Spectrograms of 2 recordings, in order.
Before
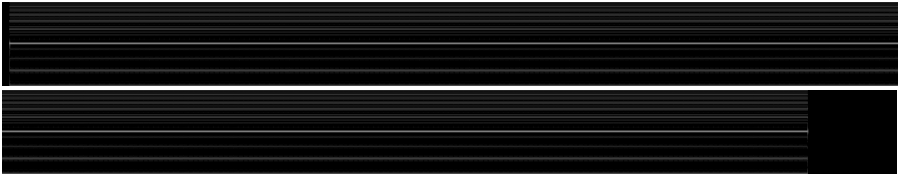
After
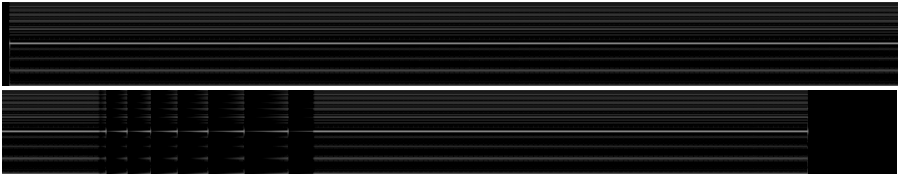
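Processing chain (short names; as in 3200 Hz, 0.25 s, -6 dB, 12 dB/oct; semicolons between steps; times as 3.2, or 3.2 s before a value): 9.92–12.07 dB-ramp tremolo swelling 5.2 Hz -> 1.8 Hz, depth 36 dB; gain +2 dB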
